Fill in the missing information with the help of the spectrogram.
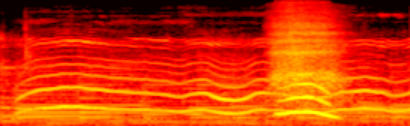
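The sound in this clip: A child cries and whines over a blanket at home. The high, wavering whimpers are quiet, with a louder, falling cry near the end.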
